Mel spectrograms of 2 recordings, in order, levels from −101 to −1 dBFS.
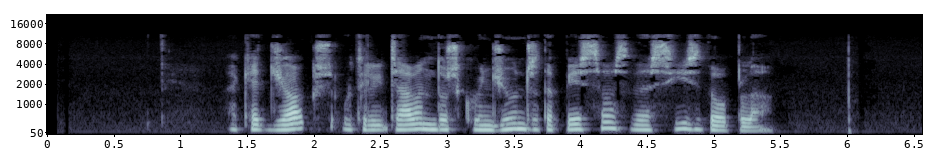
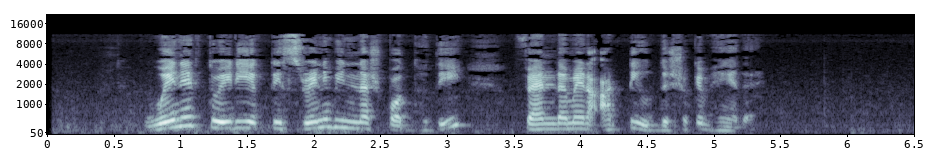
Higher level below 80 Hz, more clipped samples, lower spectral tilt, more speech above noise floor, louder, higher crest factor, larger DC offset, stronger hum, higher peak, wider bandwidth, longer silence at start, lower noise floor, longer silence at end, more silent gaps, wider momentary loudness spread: second, -72 dBFS vs -58 dBFS; neither; first, -4 dB/octave vs -2.5 dB/octave; first, 46 dB vs 40 dB; second, -26 LUFS vs -19 LUFS; about the same, 20 dB vs 22 dB; neither; neither; second, -8 dBFS vs 0 dBFS; about the same, 11.5 kHz vs 11.5 kHz; first, 1.35 s vs 0.75 s; first, -72 dBFS vs -60 dBFS; about the same, 1.15 s vs 1.2 s; neither; second, 8 LU vs 13 LU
